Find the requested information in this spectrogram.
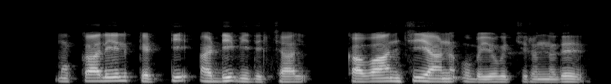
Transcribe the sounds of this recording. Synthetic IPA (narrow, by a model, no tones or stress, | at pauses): mukːaːlɐjilke̞ʈːiɐɽiʋid̪ʱit͡ɕːaːl | kɐʋaːnt͡ɕijaːɳɨʔubɐjo̞ːɡit͡ɕːiɾunːɐðɨ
